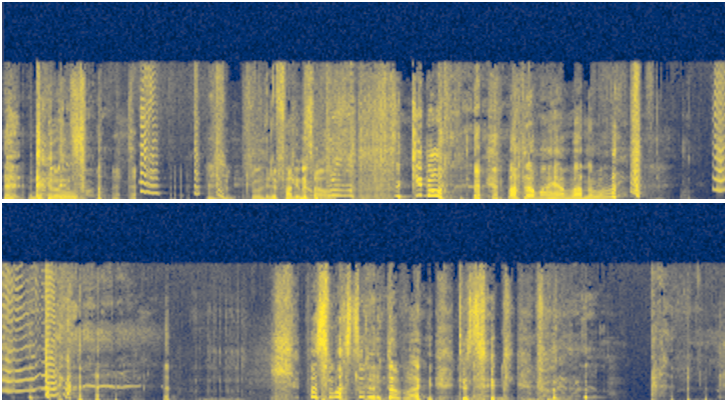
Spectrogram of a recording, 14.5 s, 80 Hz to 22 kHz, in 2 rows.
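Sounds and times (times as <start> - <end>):
speech: 0.0 - 1.4, 2.0 - 3.8, 4.4 - 6.3
laughter: 0.0 - 3.5, 4.2 - 6.2, 7.6 - 9.0, 10.3 - 14.4
mouth sucking on upper arm skin imitating elephant trumpet: 7.1 - 7.8.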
